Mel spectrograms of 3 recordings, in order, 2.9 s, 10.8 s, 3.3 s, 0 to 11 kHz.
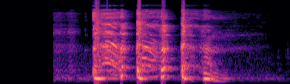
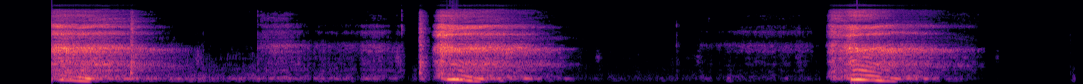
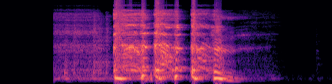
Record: {"three_cough_length": "2.9 s", "three_cough_amplitude": 32768, "three_cough_signal_mean_std_ratio": 0.48, "exhalation_length": "10.8 s", "exhalation_amplitude": 32768, "exhalation_signal_mean_std_ratio": 0.43, "cough_length": "3.3 s", "cough_amplitude": 32768, "cough_signal_mean_std_ratio": 0.51, "survey_phase": "beta (2021-08-13 to 2022-03-07)", "age": "18-44", "gender": "Male", "wearing_mask": "No", "symptom_none": true, "smoker_status": "Never smoked", "respiratory_condition_asthma": true, "respiratory_condition_other": false, "recruitment_source": "REACT", "submission_delay": "2 days", "covid_test_result": "Negative", "covid_test_method": "RT-qPCR", "influenza_a_test_result": "Negative", "influenza_b_test_result": "Negative"}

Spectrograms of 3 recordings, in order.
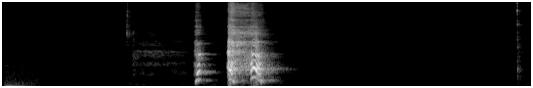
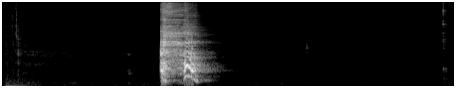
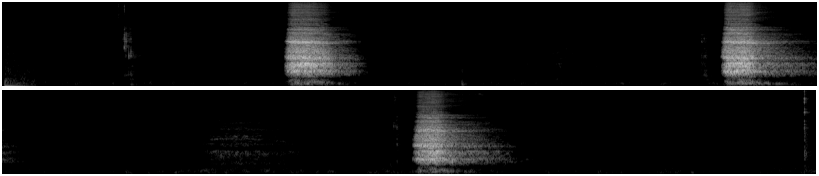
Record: {"cough_length": "5.3 s", "cough_amplitude": 32768, "cough_signal_mean_std_ratio": 0.22, "three_cough_length": "4.5 s", "three_cough_amplitude": 32768, "three_cough_signal_mean_std_ratio": 0.23, "exhalation_length": "16.3 s", "exhalation_amplitude": 21948, "exhalation_signal_mean_std_ratio": 0.24, "survey_phase": "beta (2021-08-13 to 2022-03-07)", "age": "65+", "gender": "Female", "wearing_mask": "No", "symptom_none": true, "smoker_status": "Never smoked", "respiratory_condition_asthma": false, "respiratory_condition_other": false, "recruitment_source": "REACT", "submission_delay": "1 day", "covid_test_result": "Negative", "covid_test_method": "RT-qPCR", "influenza_a_test_result": "Negative", "influenza_b_test_result": "Negative"}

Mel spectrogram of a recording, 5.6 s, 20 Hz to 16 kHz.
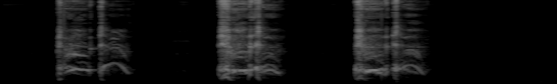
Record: {"three_cough_length": "5.6 s", "three_cough_amplitude": 5659, "three_cough_signal_mean_std_ratio": 0.45, "survey_phase": "beta (2021-08-13 to 2022-03-07)", "age": "65+", "gender": "Female", "wearing_mask": "No", "symptom_none": true, "symptom_onset": "8 days", "smoker_status": "Never smoked", "respiratory_condition_asthma": false, "respiratory_condition_other": false, "recruitment_source": "REACT", "submission_delay": "6 days", "covid_test_result": "Negative", "covid_test_method": "RT-qPCR"}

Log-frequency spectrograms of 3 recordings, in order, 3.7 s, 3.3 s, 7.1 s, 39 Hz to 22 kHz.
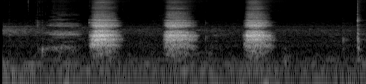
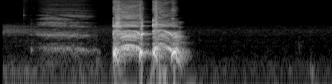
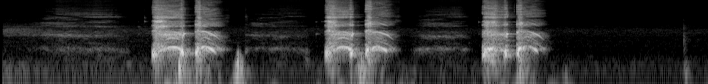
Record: {"exhalation_length": "3.7 s", "exhalation_amplitude": 29885, "exhalation_signal_mean_std_ratio": 0.37, "cough_length": "3.3 s", "cough_amplitude": 32768, "cough_signal_mean_std_ratio": 0.34, "three_cough_length": "7.1 s", "three_cough_amplitude": 32768, "three_cough_signal_mean_std_ratio": 0.4, "survey_phase": "beta (2021-08-13 to 2022-03-07)", "age": "18-44", "gender": "Female", "wearing_mask": "No", "symptom_none": true, "smoker_status": "Ex-smoker", "respiratory_condition_asthma": false, "respiratory_condition_other": false, "recruitment_source": "REACT", "submission_delay": "2 days", "covid_test_result": "Negative", "covid_test_method": "RT-qPCR", "influenza_a_test_result": "Negative", "influenza_b_test_result": "Negative"}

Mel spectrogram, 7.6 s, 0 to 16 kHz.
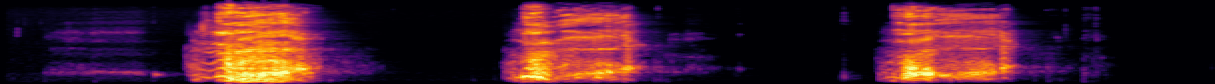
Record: {"three_cough_length": "7.6 s", "three_cough_amplitude": 32600, "three_cough_signal_mean_std_ratio": 0.37, "survey_phase": "beta (2021-08-13 to 2022-03-07)", "age": "65+", "gender": "Male", "wearing_mask": "No", "symptom_cough_any": true, "symptom_fatigue": true, "symptom_onset": "8 days", "smoker_status": "Never smoked", "respiratory_condition_asthma": true, "respiratory_condition_other": false, "recruitment_source": "REACT", "submission_delay": "3 days", "covid_test_result": "Negative", "covid_test_method": "RT-qPCR", "influenza_a_test_result": "Negative", "influenza_b_test_result": "Negative"}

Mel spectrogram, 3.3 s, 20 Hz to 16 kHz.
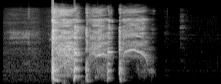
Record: {"three_cough_length": "3.3 s", "three_cough_amplitude": 32768, "three_cough_signal_mean_std_ratio": 0.36, "survey_phase": "beta (2021-08-13 to 2022-03-07)", "age": "18-44", "gender": "Female", "wearing_mask": "No", "symptom_none": true, "smoker_status": "Current smoker (11 or more cigarettes per day)", "respiratory_condition_asthma": false, "respiratory_condition_other": false, "recruitment_source": "REACT", "submission_delay": "1 day", "covid_test_result": "Negative", "covid_test_method": "RT-qPCR"}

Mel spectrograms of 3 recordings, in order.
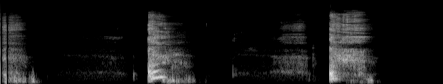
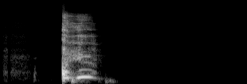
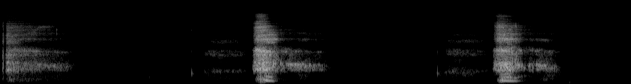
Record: {"three_cough_length": "4.4 s", "three_cough_amplitude": 32002, "three_cough_signal_mean_std_ratio": 0.3, "cough_length": "2.5 s", "cough_amplitude": 32768, "cough_signal_mean_std_ratio": 0.27, "exhalation_length": "6.3 s", "exhalation_amplitude": 10528, "exhalation_signal_mean_std_ratio": 0.31, "survey_phase": "beta (2021-08-13 to 2022-03-07)", "age": "45-64", "gender": "Female", "wearing_mask": "No", "symptom_runny_or_blocked_nose": true, "symptom_headache": true, "smoker_status": "Never smoked", "respiratory_condition_asthma": false, "respiratory_condition_other": false, "recruitment_source": "Test and Trace", "submission_delay": "1 day", "covid_test_result": "Positive", "covid_test_method": "RT-qPCR"}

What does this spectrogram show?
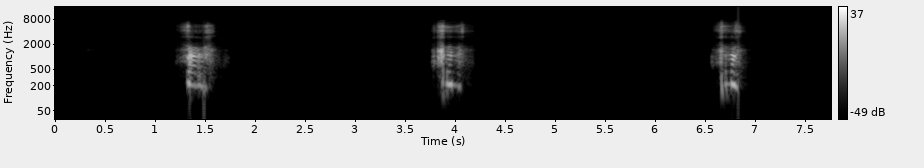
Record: {"exhalation_length": "7.8 s", "exhalation_amplitude": 27073, "exhalation_signal_mean_std_ratio": 0.21, "survey_phase": "beta (2021-08-13 to 2022-03-07)", "age": "18-44", "gender": "Female", "wearing_mask": "No", "symptom_cough_any": true, "symptom_runny_or_blocked_nose": true, "symptom_sore_throat": true, "symptom_fatigue": true, "symptom_fever_high_temperature": true, "symptom_headache": true, "symptom_other": true, "smoker_status": "Never smoked", "respiratory_condition_asthma": false, "respiratory_condition_other": false, "recruitment_source": "Test and Trace", "submission_delay": "1 day", "covid_test_result": "Positive", "covid_test_method": "LFT"}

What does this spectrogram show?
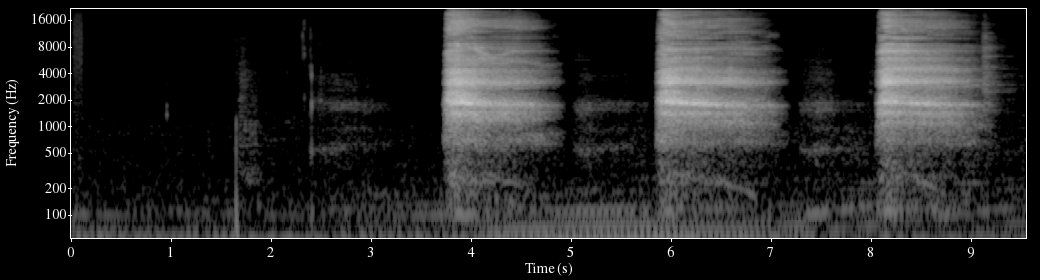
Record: {"exhalation_length": "9.6 s", "exhalation_amplitude": 5204, "exhalation_signal_mean_std_ratio": 0.42, "survey_phase": "beta (2021-08-13 to 2022-03-07)", "age": "18-44", "gender": "Female", "wearing_mask": "No", "symptom_cough_any": true, "symptom_runny_or_blocked_nose": true, "symptom_fatigue": true, "smoker_status": "Never smoked", "respiratory_condition_asthma": false, "respiratory_condition_other": false, "recruitment_source": "Test and Trace", "submission_delay": "2 days", "covid_test_result": "Positive", "covid_test_method": "RT-qPCR", "covid_ct_value": 20.4, "covid_ct_gene": "ORF1ab gene"}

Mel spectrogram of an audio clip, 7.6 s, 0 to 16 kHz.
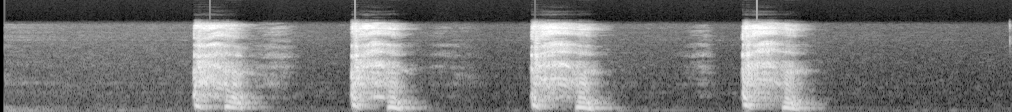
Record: {"cough_length": "7.6 s", "cough_amplitude": 32768, "cough_signal_mean_std_ratio": 0.43, "survey_phase": "alpha (2021-03-01 to 2021-08-12)", "age": "65+", "gender": "Male", "wearing_mask": "No", "symptom_none": true, "smoker_status": "Ex-smoker", "respiratory_condition_asthma": false, "respiratory_condition_other": false, "recruitment_source": "REACT", "submission_delay": "3 days", "covid_test_result": "Negative", "covid_test_method": "RT-qPCR"}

